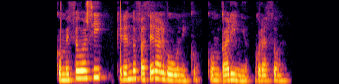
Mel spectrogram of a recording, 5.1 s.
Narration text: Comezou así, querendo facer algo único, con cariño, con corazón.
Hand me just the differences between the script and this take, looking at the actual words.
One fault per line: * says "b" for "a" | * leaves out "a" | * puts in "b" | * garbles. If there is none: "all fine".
* leaves out "con"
